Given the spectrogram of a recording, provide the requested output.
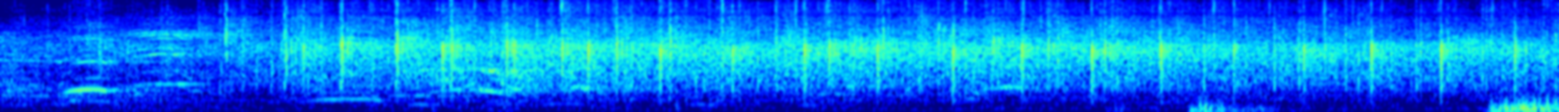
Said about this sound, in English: That's why you go ahead and clap your hands. For no other reason. If it's for no other reason, you clap your hands because somebody else is clapping their hands.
